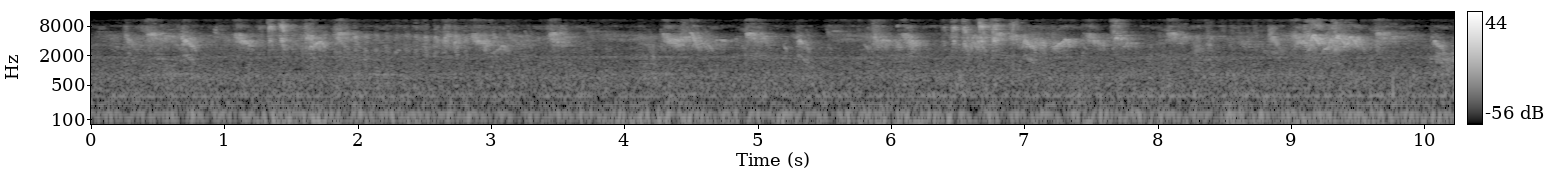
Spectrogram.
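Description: House sparrows chirp continuously in a dense, overlapping chatter of short, bright notes, over a low background rumble.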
